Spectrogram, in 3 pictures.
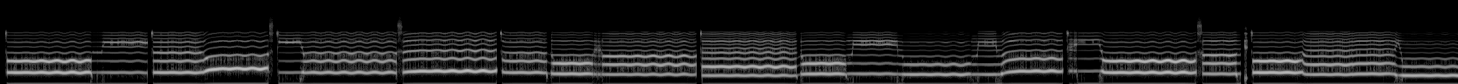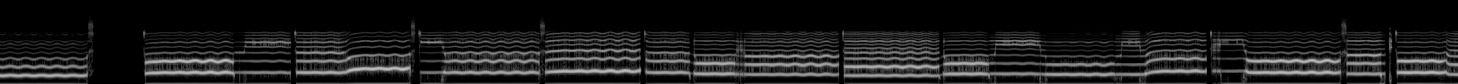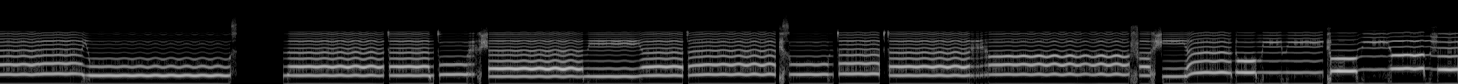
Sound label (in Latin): tollite hostias soprano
